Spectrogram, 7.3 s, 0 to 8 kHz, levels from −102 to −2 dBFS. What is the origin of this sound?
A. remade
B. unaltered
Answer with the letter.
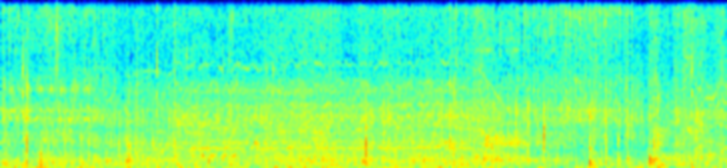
B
